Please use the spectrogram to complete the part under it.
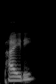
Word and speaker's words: piety: Is that how you say it? Piety? It's piety, right? – Yeah, piety.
